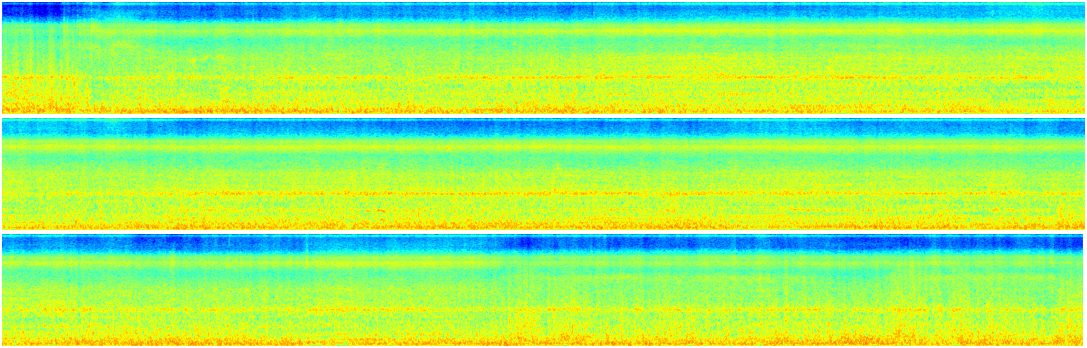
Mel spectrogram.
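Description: Motorized outrigger boat's engine running steadily under way through rough sea, with wind buffeting the microphone and the noise of the waves.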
